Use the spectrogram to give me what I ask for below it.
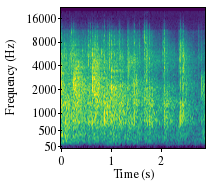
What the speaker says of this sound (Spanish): démosle un aplauso fuerte a Dios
